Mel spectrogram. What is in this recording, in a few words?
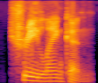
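"Sri Lankan", American English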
